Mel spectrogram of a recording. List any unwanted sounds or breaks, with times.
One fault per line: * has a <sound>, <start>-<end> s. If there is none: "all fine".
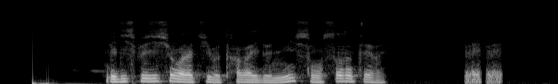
* has a laugh, 4.6-5.0 s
